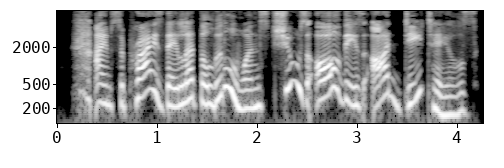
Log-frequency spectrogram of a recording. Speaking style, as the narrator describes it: laughed

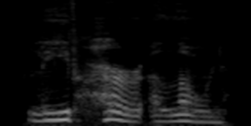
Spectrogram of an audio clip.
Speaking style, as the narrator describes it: she whispered

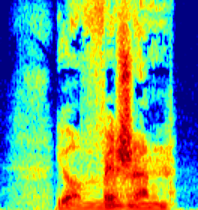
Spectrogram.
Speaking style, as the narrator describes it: he growled

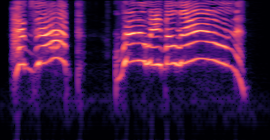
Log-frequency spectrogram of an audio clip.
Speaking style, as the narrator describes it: Pinkie Pie squealed as she bounded after the fugitive

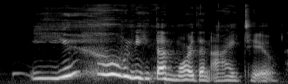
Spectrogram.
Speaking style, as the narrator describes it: I laughed awkwardly, sickening concern encroaching on my heart

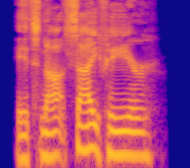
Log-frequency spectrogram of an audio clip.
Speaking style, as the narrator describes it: I said in my softest voice

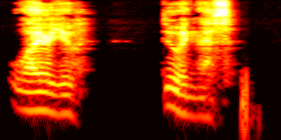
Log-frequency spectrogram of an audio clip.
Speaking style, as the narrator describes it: gasped

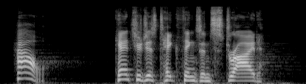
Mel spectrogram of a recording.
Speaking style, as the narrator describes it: Pyre snapped

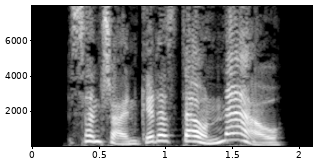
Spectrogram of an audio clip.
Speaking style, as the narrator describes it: I shouted

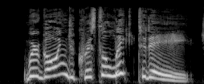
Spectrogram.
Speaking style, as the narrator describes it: she exclaimed

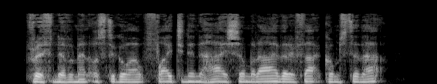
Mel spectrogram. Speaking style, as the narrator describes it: said Silver

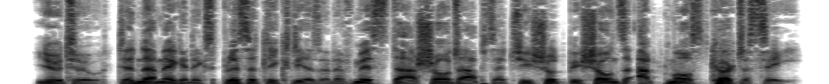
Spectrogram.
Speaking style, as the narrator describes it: Kirby barked

